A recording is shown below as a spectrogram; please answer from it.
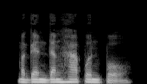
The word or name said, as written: magandang hapon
